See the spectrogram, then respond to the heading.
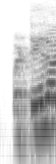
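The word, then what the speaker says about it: patella: की छोटी सी हड्डी, इसको हम पैटेला बोलते हैं। पटेला लिखते हैं लेकिन पैटेला प्रोनाउंस करते हैं, पटेला मत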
